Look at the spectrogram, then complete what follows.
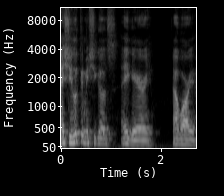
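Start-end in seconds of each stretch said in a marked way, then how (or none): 1.2-2.7 mock low-key, deflated, calm, subdued tone. Recalling a woman's greeting at a race, imitating a calm, downcast tone. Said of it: "Real kind of calm, just really kind of down and out".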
